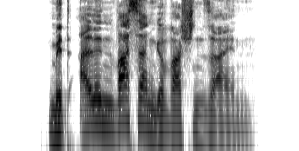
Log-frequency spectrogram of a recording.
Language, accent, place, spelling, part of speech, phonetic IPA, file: German, Germany, Berlin, mit allen Wassern gewaschen sein, phrase, [mɪt ˈalən ˈvasɐn ɡəˈvaʃn̩ zaɪ̯n], De-mit allen Wassern gewaschen sein.ogg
